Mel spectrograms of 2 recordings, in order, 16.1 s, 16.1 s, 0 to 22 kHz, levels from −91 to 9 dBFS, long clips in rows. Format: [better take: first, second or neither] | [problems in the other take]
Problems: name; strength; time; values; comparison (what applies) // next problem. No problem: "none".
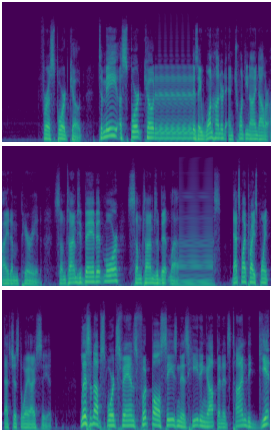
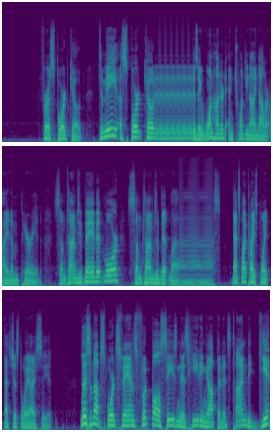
neither | audio freezing; at 3 s for 0.5 s and at 9 s for 0.5 s; the same in both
